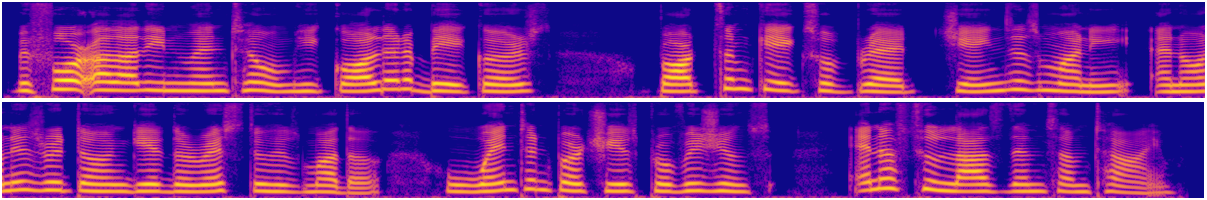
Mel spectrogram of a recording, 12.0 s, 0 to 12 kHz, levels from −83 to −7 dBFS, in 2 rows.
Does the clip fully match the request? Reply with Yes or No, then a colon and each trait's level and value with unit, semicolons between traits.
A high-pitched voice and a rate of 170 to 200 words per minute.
Yes: very high, 250 Hz; average, 190 wpm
